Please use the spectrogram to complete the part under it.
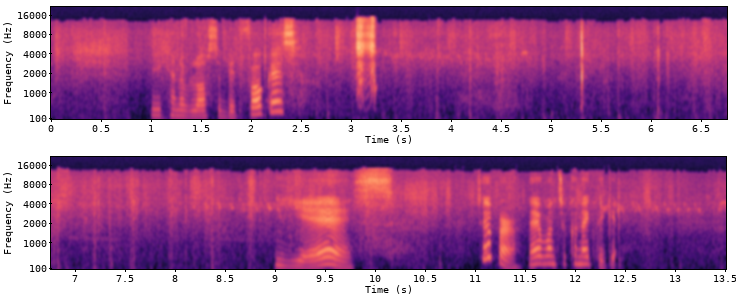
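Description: A woman speaks calmly to a horse outdoors.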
